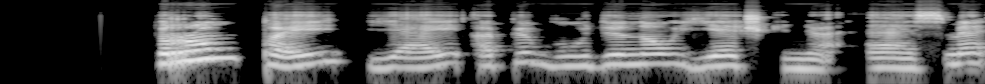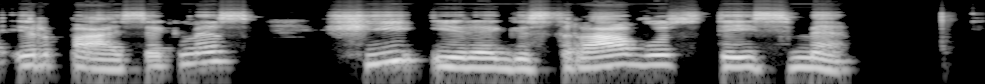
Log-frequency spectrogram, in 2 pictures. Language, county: Lithuanian, Vilnius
